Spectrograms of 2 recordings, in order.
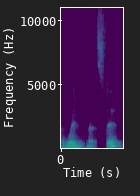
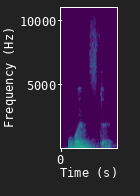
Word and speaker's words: Wednesday: And it's not Wednesday, but it's Wednesday.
